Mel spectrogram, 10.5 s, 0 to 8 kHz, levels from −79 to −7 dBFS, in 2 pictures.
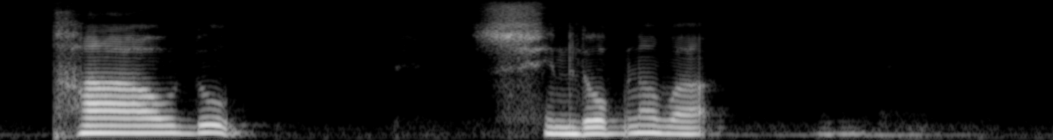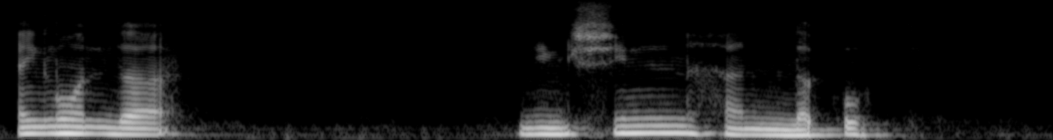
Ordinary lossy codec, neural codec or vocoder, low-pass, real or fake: none; codec, 16 kHz, 2 kbps, FunCodec, trained on LibriTTS, 25 frames a second; none; fake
